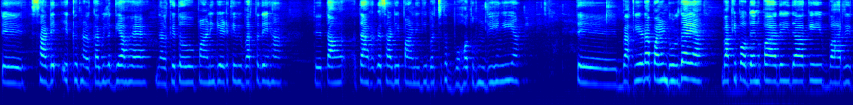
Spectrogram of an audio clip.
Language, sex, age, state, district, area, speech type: Punjabi, female, 45-60, Punjab, Ludhiana, urban, spontaneous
